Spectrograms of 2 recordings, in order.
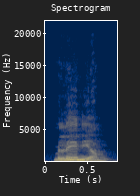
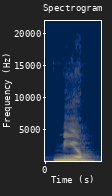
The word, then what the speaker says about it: millennium: Millennium. Right? Millennium. Millennium. This is pronunciation melee. Meleium the pronunciation is millennium.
